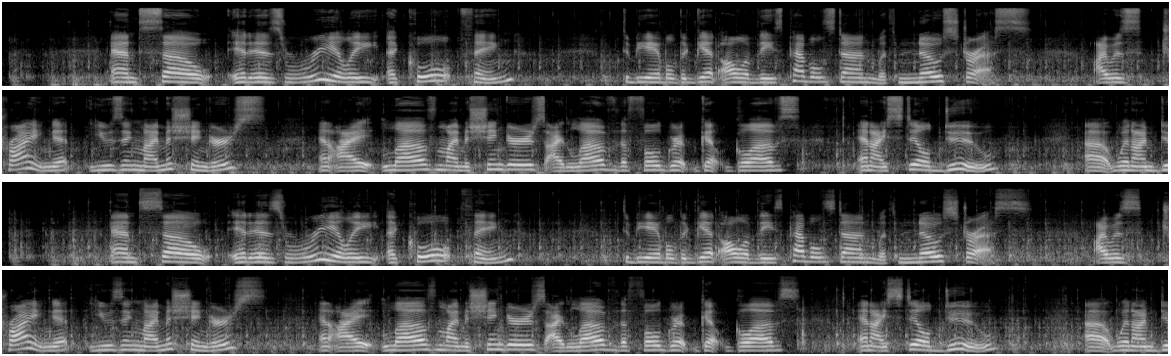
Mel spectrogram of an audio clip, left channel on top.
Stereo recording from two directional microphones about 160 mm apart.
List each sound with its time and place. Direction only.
1.0 s speech: 20° left (ahead or behind)
6.2 s speech: 15° left (ahead or behind)
22.5 s speech: 15° left (ahead or behind)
